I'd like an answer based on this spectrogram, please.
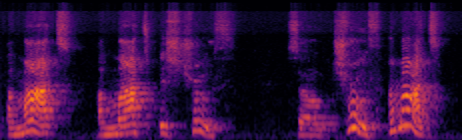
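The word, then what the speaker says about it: אמת: H amat is the truth. Amat. It's spelled e m t. But the e is spel is spelled like an ah.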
